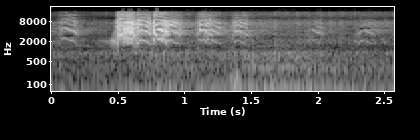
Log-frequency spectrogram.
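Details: Indian ringneck parrot during its daily meal of soaked rice and corn with a squirrel nearby; one loud, rasping double squawk, then fainter harsh notes trailing off.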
